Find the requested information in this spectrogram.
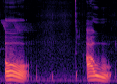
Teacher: बिना कंठ और बिना होंठ झुकाए हम इसका उच्चारण नहीं कर सकते, इसलिए कंठ और ओष्ठ से ओ औ हमारे बोले जाएंगे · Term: कंठ ओष्ठ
